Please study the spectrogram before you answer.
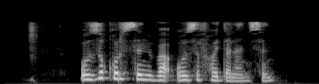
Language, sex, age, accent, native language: Uzbek, female, 19-29, Toshkent shahri, Uzbek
